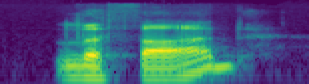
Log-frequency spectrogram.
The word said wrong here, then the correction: Raftaar: Raftad, like R. – Raftad. – Ruff, like rough. – Okay. – Raftad. Yeah, there you go.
